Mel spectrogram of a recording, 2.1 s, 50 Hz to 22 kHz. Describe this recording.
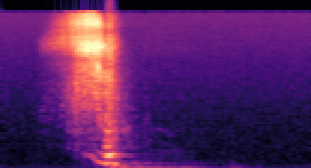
Energy impact 5
An energy effect inspired by anime Fate/Zero or Fate/Stay Night series.
magic, explosion, energy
